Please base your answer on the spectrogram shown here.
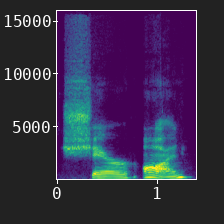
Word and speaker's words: Sharon: Sharon a guy that his name is pronounced share on he's in prison now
